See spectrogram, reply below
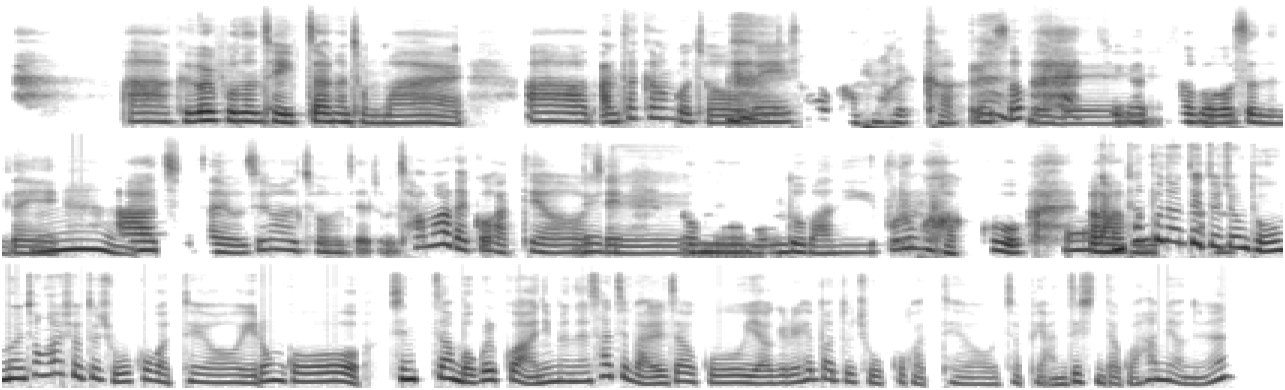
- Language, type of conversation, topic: Korean, advice, 요즘 간식 유혹이 자주 느껴져서 참기 힘든데, 어떻게 관리를 시작하면 좋을까요?
- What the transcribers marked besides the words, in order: tapping; laugh; laughing while speaking: "안 먹을까?"; static; laughing while speaking: "것 같고"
